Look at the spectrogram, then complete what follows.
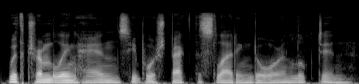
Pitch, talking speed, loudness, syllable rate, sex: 90 Hz, 200 wpm, -19 LUFS, 4.4 syllables/s, male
